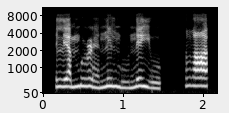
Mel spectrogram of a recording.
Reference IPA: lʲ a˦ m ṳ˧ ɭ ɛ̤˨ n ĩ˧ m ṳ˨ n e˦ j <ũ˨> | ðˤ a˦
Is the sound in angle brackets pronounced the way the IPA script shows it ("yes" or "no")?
no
